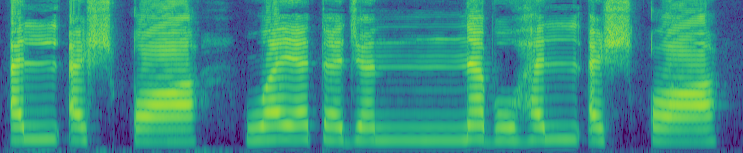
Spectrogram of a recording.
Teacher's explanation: قاف کی ادائیگی زبان کی جڑ اور تالو کے نرم حصے سے ہے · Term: حرف القاف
